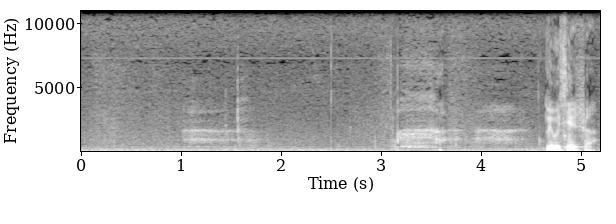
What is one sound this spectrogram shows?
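An elderly man speaks a few words nearby.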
